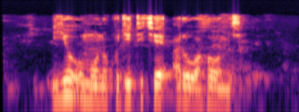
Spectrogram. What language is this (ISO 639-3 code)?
kin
